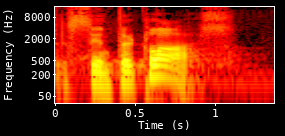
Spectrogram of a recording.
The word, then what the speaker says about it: Sinterklaas: The Holland expression was Sinterklaas, Sinterklaas, Sinterklaas. Which is the Dutch pronunciation? It's the Dutch pronunciation of Saint Nicholas. So the way the Dutch said Saint Nicholas was Sinterklaas.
